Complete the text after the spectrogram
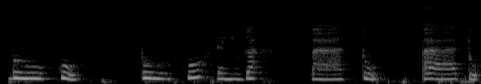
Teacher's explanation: beh ini dihasilkan dengan getaran pita suara yang bersuara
